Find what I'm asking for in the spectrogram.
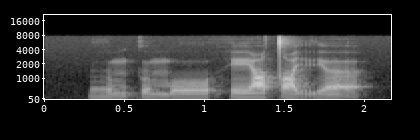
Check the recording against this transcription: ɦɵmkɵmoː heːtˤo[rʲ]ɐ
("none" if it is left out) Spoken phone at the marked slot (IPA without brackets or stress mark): rʲ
